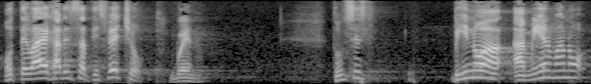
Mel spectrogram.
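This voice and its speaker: Man, pastor, sermon, bright tense voice, long hall reverb, dull lo-fi stream. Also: high voice, big pitch swings, a little slow. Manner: preacher addressing the congregation as brothers, rising to emphatic peaks.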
